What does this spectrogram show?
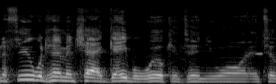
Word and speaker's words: Chad Gable: hope uh I'm say I think I'm saying his name wrong but um I hope he does well are but it's all right we get it what is his name we it's Chad Gable it's just Chad Gable I yeah said said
